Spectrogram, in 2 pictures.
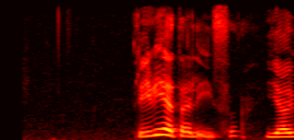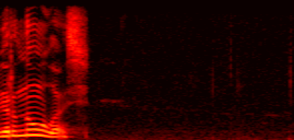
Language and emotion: Russian, positive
